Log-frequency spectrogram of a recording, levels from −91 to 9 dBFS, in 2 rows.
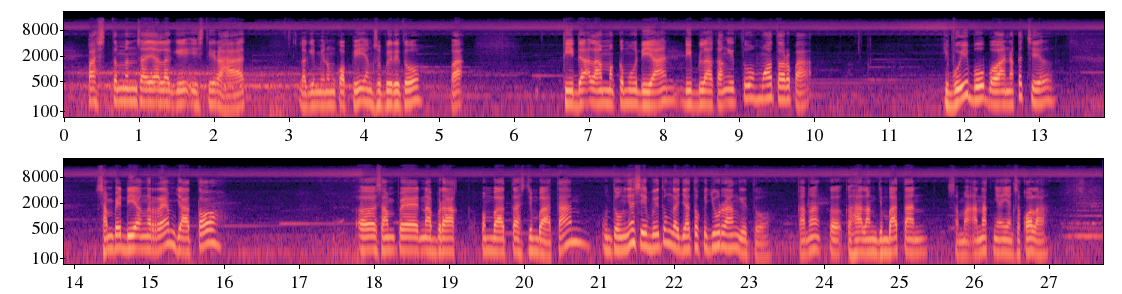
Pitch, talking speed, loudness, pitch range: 155 Hz, 110 wpm, -15 LUFS, 145-175 Hz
